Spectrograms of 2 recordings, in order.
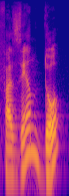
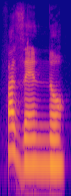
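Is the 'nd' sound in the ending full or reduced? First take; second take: full; reduced. First: The ending is said fully with a clear d. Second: The ending is reduced, dropping the d sound. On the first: "muitos dos gerúndios que eu pronuncio lentamente" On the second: "quando a gente fala relaxado, a gente muda"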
